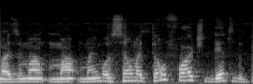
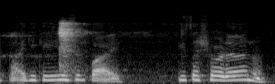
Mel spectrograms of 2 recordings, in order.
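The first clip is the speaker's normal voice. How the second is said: higher and softer, a hint of a small boy asking; little son's voice; 5 semitones higher, 5 dB quieter than usual. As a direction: lightly voice a five-year-old woken at night. Son wakes and asks father.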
